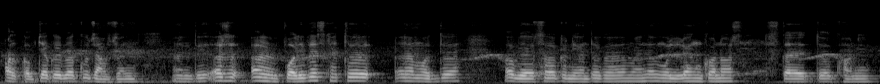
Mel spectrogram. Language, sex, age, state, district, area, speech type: Odia, male, 18-30, Odisha, Subarnapur, urban, spontaneous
